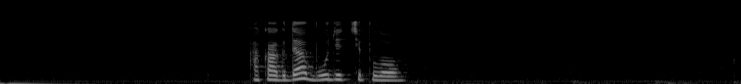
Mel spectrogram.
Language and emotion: Russian, neutral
